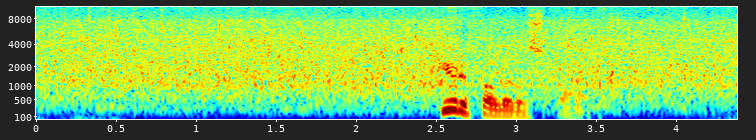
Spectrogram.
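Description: A river stream flowing along the Bruce Trail in the Pretty River Valley, a steady soft rushing wash, with someone briefly speaking over it.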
